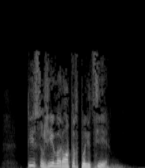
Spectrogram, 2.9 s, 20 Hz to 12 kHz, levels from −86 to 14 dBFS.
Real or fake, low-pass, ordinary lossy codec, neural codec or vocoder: fake; 10.8 kHz; MP3, 32 kbps; codec, 32 kHz, 1.9 kbps, SNAC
